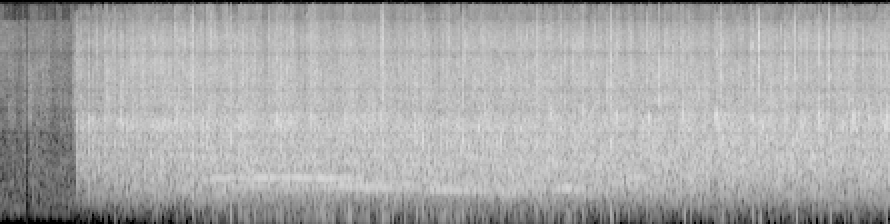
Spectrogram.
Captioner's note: audience applauds; audience cheers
